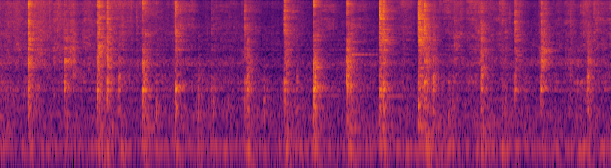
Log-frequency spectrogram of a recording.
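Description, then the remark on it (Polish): Onions sizzling in hot fat, stirred so they turn evenly translucent rather than golden brown, as a utensil scrapes and clinks against the pan in a steady, repeated rhythm of about two strokes per second over a constant hiss. “mieszam cebulę, żeby cała była jednakowo zeszklona i żeby nie przybierało mi dobra w żadnym miejscu.”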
